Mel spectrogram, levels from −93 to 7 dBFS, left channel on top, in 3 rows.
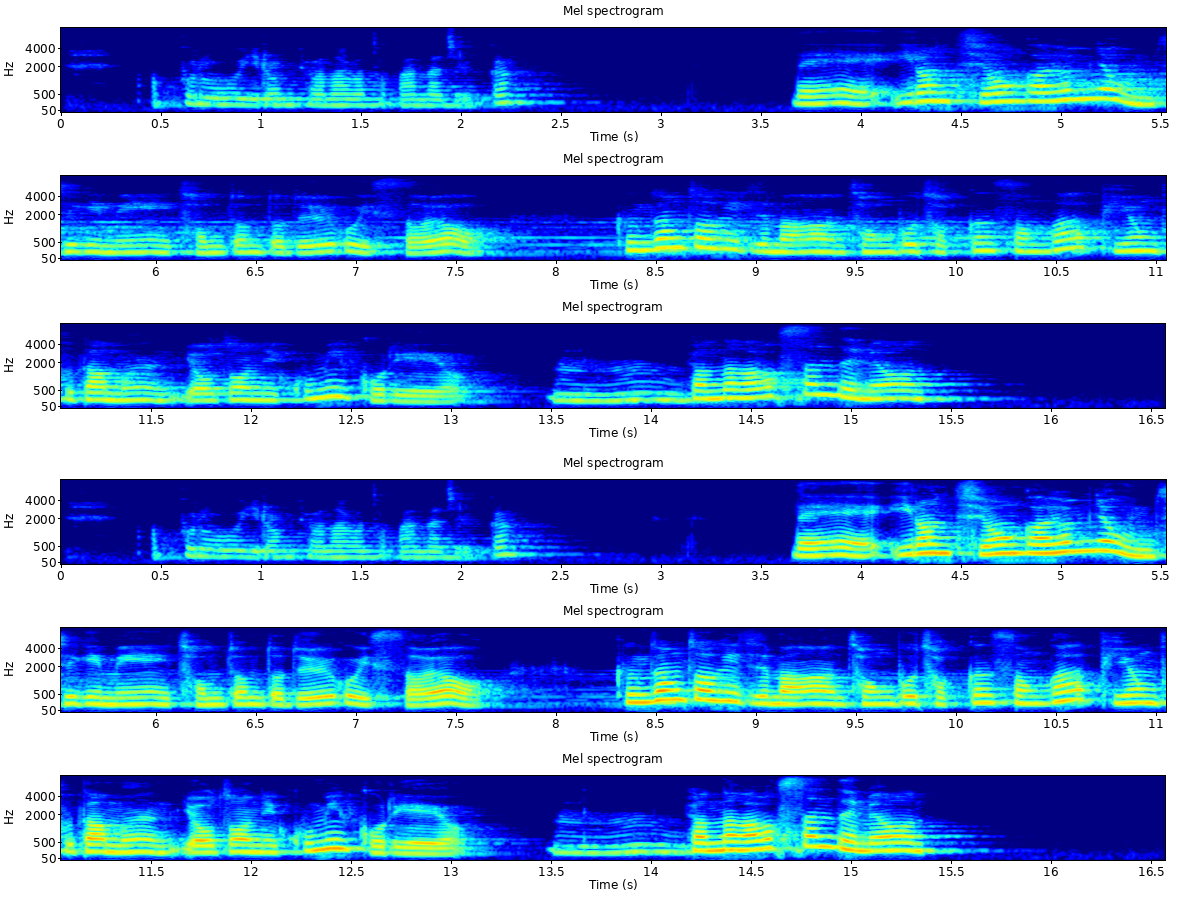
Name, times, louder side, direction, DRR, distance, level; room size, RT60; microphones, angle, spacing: voice 1, 0.6-2.3 13.5-14.2, left 1 dB, ahead, 4 dB, 1.2 m, -43 dB
voice 2, 3.7-7.6 8.3-13.1 14.2-15.4, right 6 dB, 85° right, 13 dB, 0.5 m, -29 dB
sound 1, 4.2-11.0, left 3 dB, 30° left, 1.5 m, -57 dB
14.5 x 6.5 x 7.4 m, 0.67 s
head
